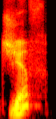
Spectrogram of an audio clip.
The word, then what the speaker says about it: GIF: up one second and did you just say jiff yeah yeah yeah the proper pronunciation Jason's correct I need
